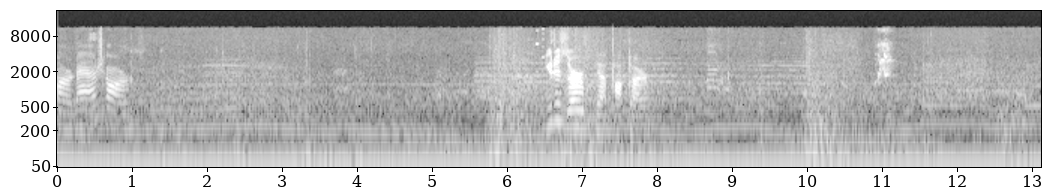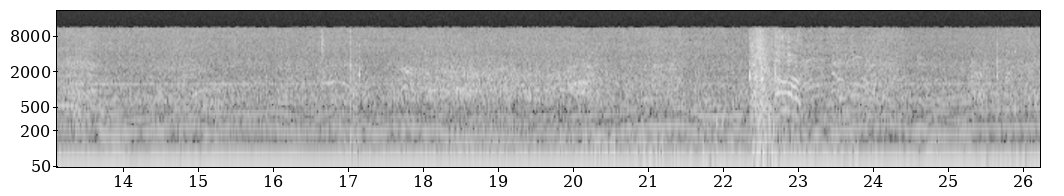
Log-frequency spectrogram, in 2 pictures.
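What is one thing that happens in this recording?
A car engine roars, rising and falling as it speeds up and slows down.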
